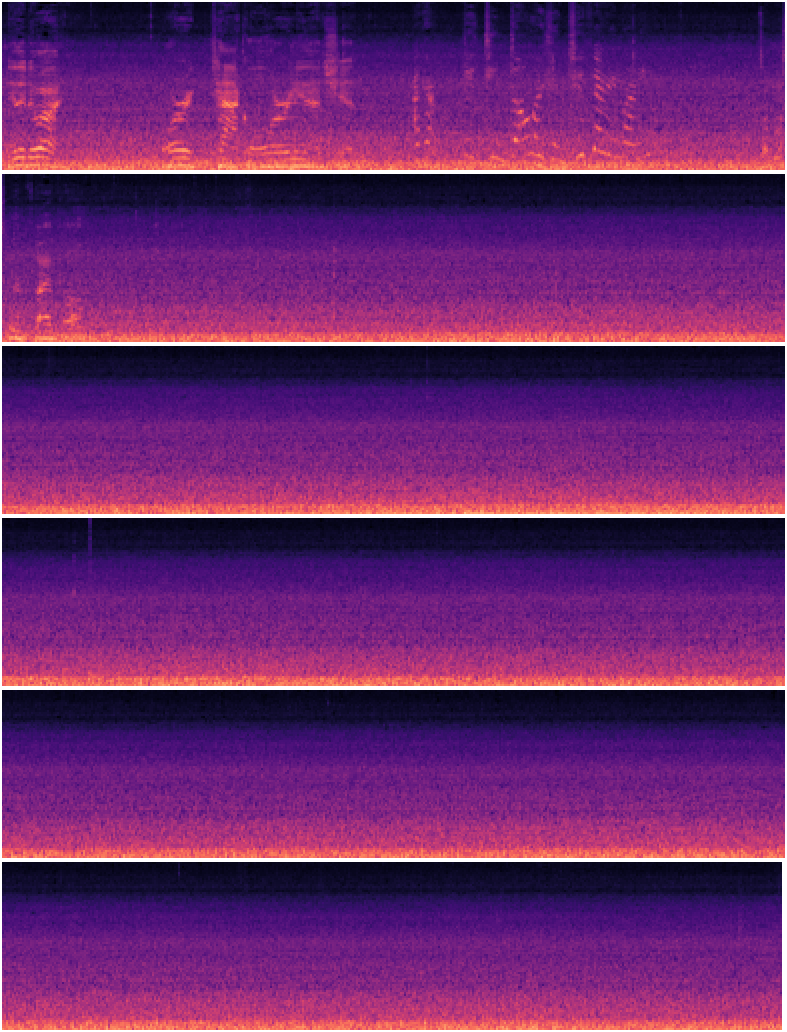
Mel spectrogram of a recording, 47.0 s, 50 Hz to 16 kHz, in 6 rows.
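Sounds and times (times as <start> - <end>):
car engine and tyre rumble: 0.0 - 46.9.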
